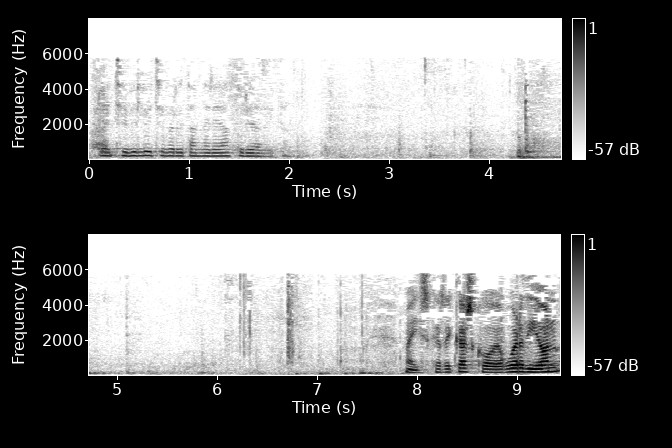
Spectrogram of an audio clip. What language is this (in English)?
Basque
